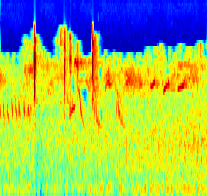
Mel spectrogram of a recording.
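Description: Outdoor ambience: a steady background hiss with a few short high bird chirps.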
